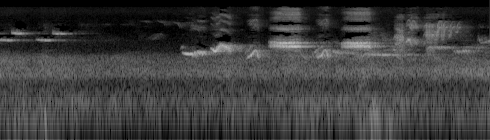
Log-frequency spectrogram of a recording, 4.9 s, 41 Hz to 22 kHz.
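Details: Evening song of a common blackbird on 21 April 2022 with a storm possibly brewing, taped from a balcony: after a faint high note, a rich fluting phrase swells up and closes with scratchy high twittering.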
